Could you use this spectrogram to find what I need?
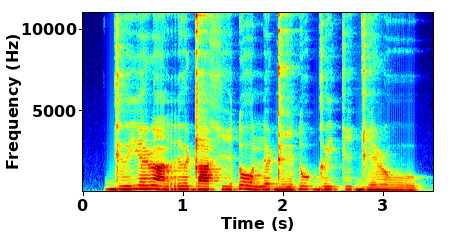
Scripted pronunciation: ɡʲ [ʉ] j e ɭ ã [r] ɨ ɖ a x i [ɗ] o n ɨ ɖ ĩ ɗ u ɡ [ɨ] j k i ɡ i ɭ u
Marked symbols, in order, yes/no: no, yes, yes, no

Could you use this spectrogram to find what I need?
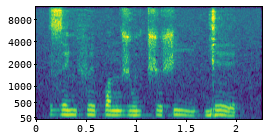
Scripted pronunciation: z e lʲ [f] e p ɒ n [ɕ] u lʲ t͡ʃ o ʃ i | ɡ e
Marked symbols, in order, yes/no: yes, no

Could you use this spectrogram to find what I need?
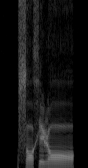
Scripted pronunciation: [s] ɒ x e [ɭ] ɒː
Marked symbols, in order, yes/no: yes, yes

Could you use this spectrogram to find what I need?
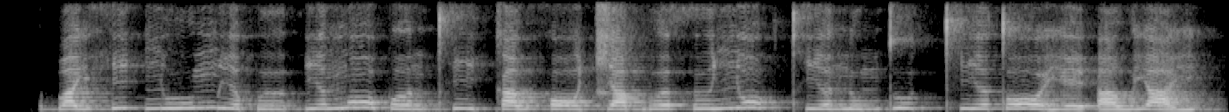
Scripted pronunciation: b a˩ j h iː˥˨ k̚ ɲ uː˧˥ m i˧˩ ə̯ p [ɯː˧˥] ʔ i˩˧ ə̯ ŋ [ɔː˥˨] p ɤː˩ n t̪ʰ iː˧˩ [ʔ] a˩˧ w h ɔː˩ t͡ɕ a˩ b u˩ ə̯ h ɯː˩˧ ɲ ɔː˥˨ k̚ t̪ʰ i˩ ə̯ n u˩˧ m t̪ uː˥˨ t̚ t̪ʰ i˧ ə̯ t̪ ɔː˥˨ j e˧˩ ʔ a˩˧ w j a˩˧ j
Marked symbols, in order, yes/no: no, yes, no

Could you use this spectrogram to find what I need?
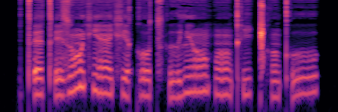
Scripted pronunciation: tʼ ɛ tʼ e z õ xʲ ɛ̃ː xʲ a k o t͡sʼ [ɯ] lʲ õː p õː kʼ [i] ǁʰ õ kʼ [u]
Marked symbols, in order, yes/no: yes, yes, no

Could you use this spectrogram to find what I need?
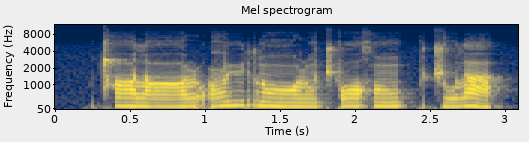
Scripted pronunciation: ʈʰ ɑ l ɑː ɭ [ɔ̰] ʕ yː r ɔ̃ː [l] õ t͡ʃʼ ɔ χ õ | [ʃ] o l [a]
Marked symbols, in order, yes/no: yes, no, no, yes

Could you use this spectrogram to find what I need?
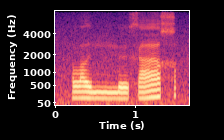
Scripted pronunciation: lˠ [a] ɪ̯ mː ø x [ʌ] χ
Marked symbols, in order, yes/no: no, no

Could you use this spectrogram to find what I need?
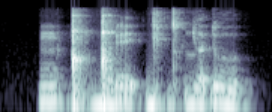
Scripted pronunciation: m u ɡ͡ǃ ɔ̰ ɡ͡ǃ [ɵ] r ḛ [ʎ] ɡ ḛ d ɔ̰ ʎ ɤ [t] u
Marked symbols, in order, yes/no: yes, no, no

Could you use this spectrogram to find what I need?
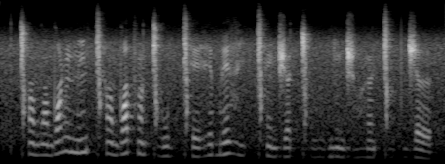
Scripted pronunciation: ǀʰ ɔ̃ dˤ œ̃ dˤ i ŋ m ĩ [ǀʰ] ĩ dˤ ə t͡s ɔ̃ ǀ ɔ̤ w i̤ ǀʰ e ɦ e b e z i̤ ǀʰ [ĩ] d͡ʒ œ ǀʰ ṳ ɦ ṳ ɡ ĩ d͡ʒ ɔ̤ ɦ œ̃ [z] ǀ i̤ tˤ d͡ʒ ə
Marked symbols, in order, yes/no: yes, no, no

